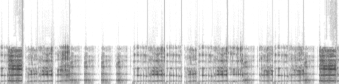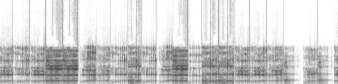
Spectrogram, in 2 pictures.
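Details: Burping: a long run of loud, rumbling, voiced belches, one after another with short gaps.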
